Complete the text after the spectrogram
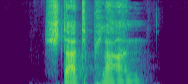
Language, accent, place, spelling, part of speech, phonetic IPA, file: German, Germany, Berlin, Stadtplan, noun, [ˈʃtatˌplaːn], De-Stadtplan.ogg
- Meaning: street map, city map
